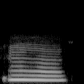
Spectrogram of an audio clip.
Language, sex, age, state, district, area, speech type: Manipuri, female, 30-45, Manipur, Chandel, rural, conversation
